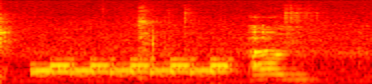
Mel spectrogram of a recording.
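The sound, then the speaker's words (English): An incoming phone call rings as a rapid, pulsing electronic tone that holds for about a second, then breaks off before a second, briefer ring tone. “And we're receiving a call at this time.”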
